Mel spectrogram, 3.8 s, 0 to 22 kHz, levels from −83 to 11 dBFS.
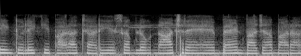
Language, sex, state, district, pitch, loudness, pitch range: Hindi, female, Haryana, Jhajjar, 205 Hz, -13 LUFS, 200-210 Hz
